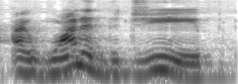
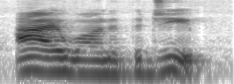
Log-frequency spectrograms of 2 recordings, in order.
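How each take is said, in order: First: Wanted leaned on, falling at the end; stress on wanted. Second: I punched, the rest lower; stress on I. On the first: Telling the salesman story, stress on wanted. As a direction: hit the word wanted. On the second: Insisting to listeners she already wanted it, stress on I. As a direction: put the weight on I. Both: Real, not acted.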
